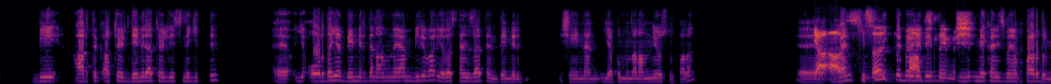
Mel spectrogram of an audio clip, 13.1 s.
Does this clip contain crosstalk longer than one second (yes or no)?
yes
